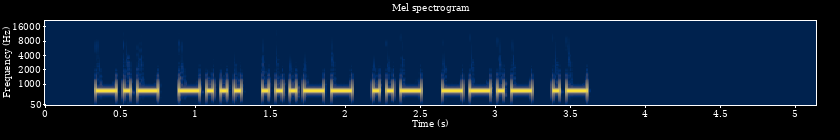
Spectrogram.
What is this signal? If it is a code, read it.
Morse code, heard as a keyed tone, about 31 wpm, 700 Hz. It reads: KB3UQA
